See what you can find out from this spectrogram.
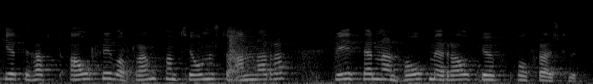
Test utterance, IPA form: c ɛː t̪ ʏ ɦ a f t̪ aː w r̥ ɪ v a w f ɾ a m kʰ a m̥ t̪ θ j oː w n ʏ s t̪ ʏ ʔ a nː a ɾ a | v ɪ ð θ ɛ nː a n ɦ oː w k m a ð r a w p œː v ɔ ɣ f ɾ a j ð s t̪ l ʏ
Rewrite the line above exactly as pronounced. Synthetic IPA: c ɛː t̪ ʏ ɦ a f t̪ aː w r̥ ɪ v a w f ɾ a m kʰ a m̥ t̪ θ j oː w n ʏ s t̪ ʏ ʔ a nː a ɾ a | v ɪ ð θ ɛ nː a n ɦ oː w p m ɛ ð r a w c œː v ɔ ɣ f ɾ a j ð s t̪ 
